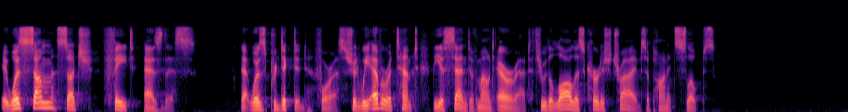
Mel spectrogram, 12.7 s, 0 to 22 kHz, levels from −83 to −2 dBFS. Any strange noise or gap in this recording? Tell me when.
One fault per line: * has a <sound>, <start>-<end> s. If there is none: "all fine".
all fine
